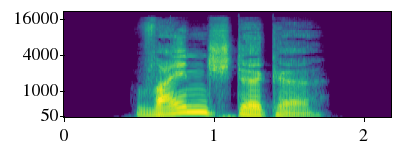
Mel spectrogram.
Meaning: nominative/accusative/genitive plural of Weinstock
- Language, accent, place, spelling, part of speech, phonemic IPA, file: German, Germany, Berlin, Weinstöcke, noun, /ˈvaɪnʃtœkə/, De-Weinstöcke.ogg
